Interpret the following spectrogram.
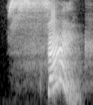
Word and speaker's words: cinq: Normalement, la lettre C dit k, k, a hard C. But when it is followed by la lettre I, it becomes a soft C. S, I, n, k. But remember, there's a blend. I et N, un, un. S, un, k, s, un, k. Cinq.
